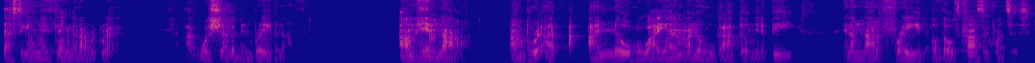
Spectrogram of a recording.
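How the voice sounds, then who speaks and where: A man's voice: sits low, fairly even intonation, a little slow, pauses often. A man, an actor, telling his own story bluntly and candidly, with a lot of profanity.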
